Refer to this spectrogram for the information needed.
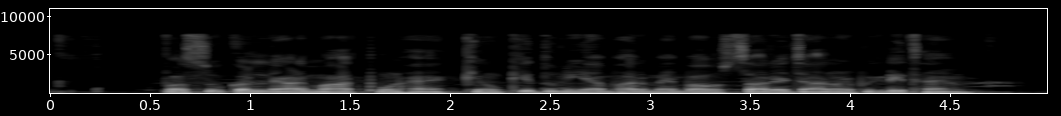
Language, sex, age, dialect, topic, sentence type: Hindi, male, 56-60, Kanauji Braj Bhasha, agriculture, statement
